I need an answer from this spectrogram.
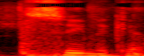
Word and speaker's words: Sumika: Sumika, that's how you say her name, Sumika. A bit like sumo.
